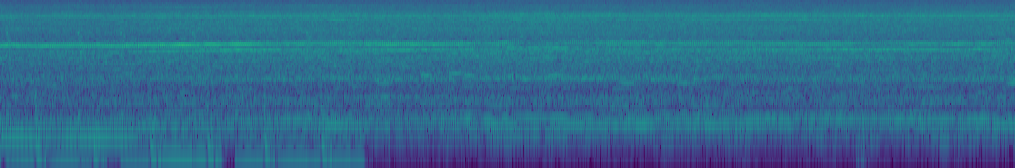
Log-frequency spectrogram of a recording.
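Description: Electric stand mixer's motor whirring steadily, with a faint high whine, as its twin beaters whip strawberry buttercream in a stainless steel bowl.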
